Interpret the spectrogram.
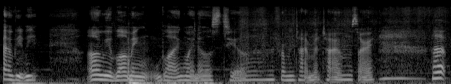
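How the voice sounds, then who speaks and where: Congested, gravelly, giggly woman streamer. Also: medium pitch, steady tone, moderate pace, music in the background, rough recording. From United States. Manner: giggly, rambling, stumbles over words. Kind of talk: casual live-stream chat.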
